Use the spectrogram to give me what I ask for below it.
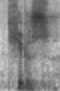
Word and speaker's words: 고레스: 고레스는 히브리어 발음으로 고레스고요. 페르시아로는 키루스입니다. 키루스.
